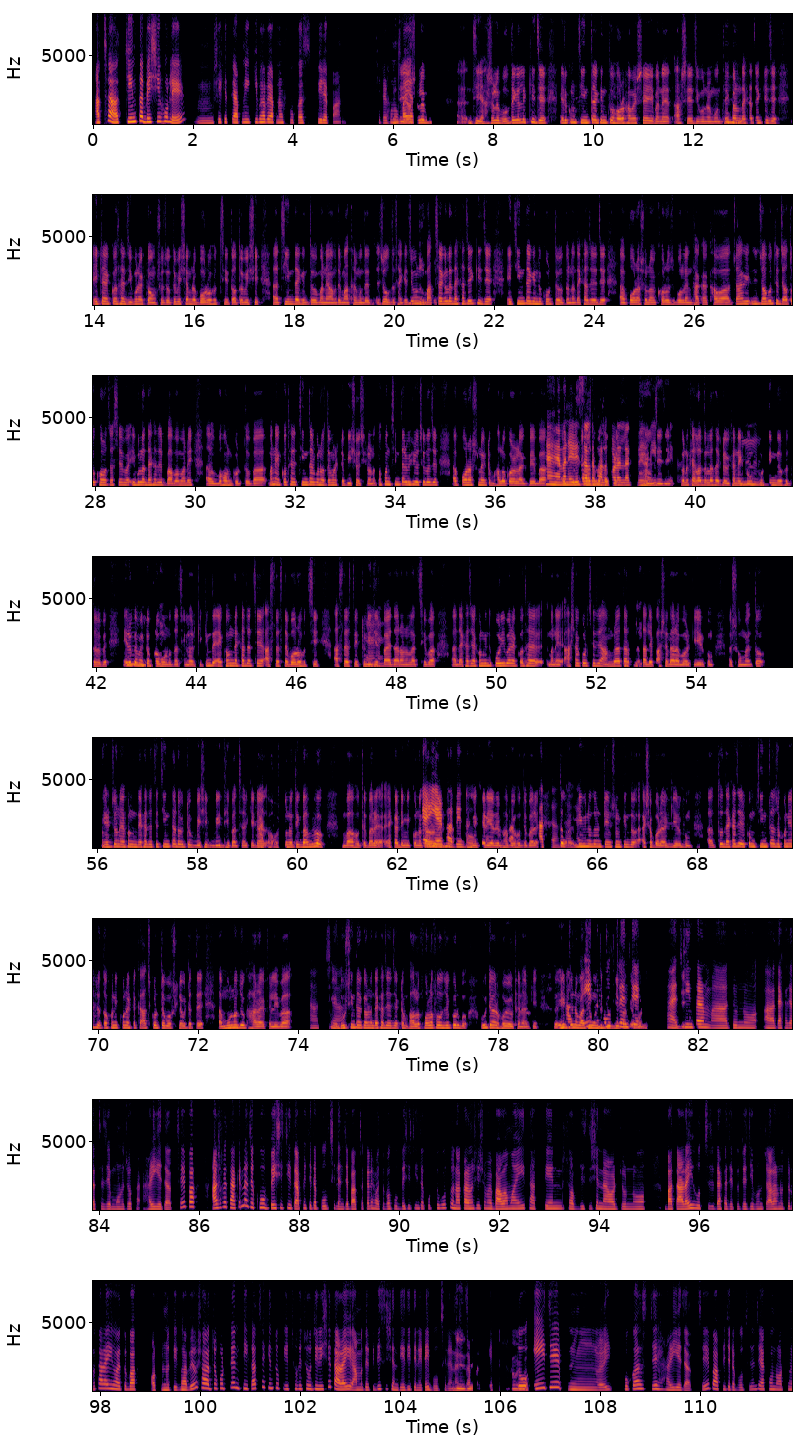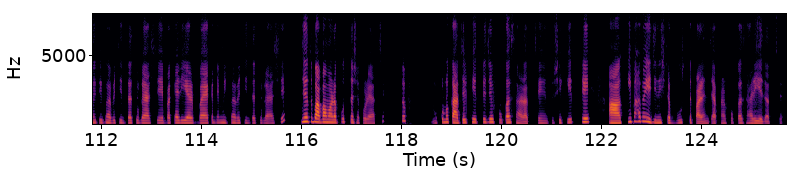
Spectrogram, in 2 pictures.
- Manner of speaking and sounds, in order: unintelligible speech; drawn out: "হুম"; other animal sound
- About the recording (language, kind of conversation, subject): Bengali, podcast, চিন্তা বেশি হলে ফোকাস ফিরে পাওয়ার উপায় কী?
